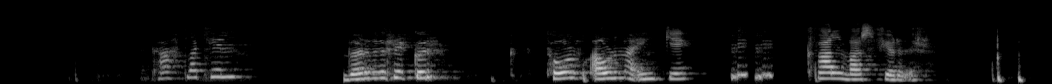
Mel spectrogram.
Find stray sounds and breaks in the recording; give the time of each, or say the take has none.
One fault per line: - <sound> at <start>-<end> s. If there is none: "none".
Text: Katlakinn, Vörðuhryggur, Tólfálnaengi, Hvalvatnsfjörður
- laugh at 7.3-7.7 s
